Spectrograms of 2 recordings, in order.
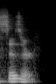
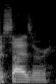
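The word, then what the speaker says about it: Scizor: Quagsire's gonna go down, and now we're out to Scissor. You call it Scissor or Sizor?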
